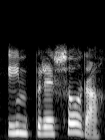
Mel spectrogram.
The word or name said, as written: impresora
